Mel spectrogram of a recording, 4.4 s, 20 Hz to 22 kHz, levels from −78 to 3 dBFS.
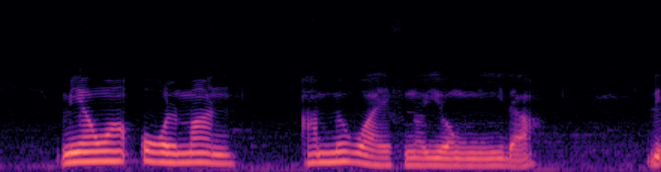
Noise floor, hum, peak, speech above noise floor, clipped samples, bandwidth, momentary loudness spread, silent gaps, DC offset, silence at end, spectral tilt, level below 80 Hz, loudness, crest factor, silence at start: -52 dBFS; none; -10 dBFS; 29 dB; under 0.1%; 4.7 kHz; 12 LU; none; under 0.1%; 0 s; -10.5 dB/octave; -56 dBFS; -24 LUFS; 16 dB; 0.4 s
